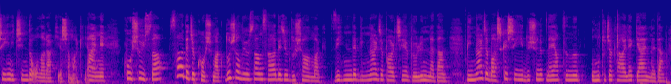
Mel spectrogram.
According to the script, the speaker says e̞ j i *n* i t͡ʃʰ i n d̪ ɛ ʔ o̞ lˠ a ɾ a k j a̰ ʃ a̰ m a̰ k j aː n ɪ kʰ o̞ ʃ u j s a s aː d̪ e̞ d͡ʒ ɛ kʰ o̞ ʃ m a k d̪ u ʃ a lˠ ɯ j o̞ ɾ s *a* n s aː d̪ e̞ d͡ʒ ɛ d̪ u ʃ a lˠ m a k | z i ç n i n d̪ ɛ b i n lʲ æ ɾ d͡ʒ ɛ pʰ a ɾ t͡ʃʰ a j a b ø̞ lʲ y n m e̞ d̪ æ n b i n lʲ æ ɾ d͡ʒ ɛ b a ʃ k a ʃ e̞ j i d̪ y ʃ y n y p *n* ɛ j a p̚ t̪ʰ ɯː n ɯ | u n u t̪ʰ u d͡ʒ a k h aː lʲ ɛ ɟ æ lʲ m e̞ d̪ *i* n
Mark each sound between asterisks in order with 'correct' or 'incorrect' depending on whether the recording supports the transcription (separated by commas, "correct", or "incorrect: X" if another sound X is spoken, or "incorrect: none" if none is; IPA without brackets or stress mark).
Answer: correct, correct, correct, incorrect: æ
